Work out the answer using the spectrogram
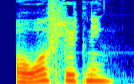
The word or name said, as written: overflytning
